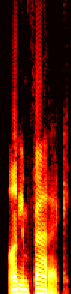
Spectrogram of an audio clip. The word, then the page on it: Unemphatic: American English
